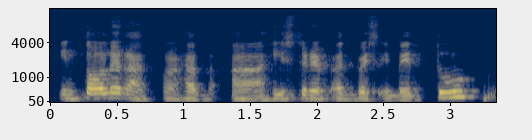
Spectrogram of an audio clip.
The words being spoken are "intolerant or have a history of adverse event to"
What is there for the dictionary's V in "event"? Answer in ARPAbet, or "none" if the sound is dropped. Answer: B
